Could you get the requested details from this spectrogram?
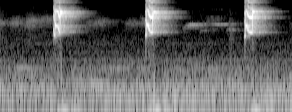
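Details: Fighter-type lovebird, kept for its long, provoking chatter: three loud, harsh, shrill squawks about a second apart, with a thin whistled tone between the second and third.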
